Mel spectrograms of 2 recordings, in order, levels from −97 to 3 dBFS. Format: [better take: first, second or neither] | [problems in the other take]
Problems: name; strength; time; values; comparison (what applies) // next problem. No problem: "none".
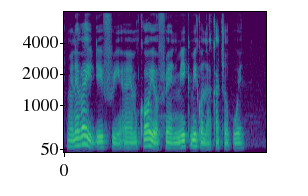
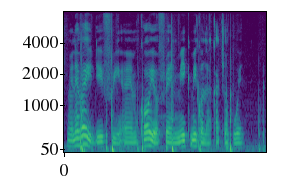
first | background sound (Walk, footsteps); 6 dB below the speech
